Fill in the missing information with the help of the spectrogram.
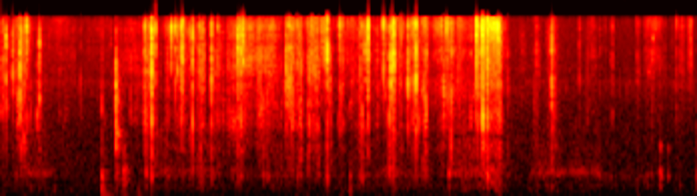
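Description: A foil trading-card booster-pack wrapper crinkling and tearing as it is ripped open, a dense crackle that stops about five seconds in.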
